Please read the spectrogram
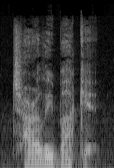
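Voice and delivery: timid, nervous, small half-whisper. Reading a story, the last guest gives their name: a small nervous half-whisper. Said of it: "a small nervous voice whispered".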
